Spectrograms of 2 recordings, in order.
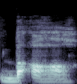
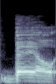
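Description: First: The word has a hiccup-like catch in the middle. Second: The word flows without a catch in the middle. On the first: The speaker calls it right. "it's Baal. Sounds like you have a hiccup" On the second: The speaker calls it wrong. "we talk about they worshipped Baal"

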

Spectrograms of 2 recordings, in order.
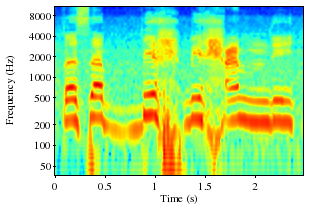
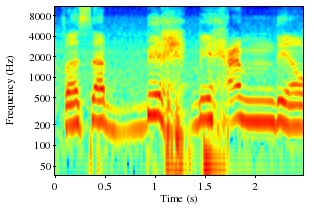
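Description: The two takes are said the same way.

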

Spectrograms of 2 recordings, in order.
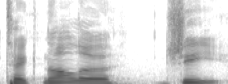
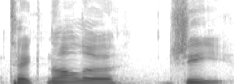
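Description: First: Every syllable of the word is pronounced. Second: The same.

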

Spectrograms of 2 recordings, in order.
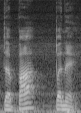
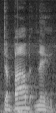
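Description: First: The name is said with an extra syllable added. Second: The name is said without an extra syllable. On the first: The speaker calls it wrong. "And I put it as Dababne. ... I broke it up incorrectly" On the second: The speaker calls it right. "So it's Dababne"

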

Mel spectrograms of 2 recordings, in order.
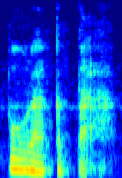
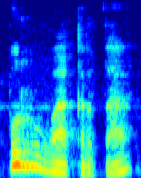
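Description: First: No w sound follows the first syllable. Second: A w sound follows the first syllable. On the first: This is a simplified village way of saying it. "membuang ya, konsonan W di bagian depan" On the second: This is the full original form of the name. "dari kata Purwakerta"

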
